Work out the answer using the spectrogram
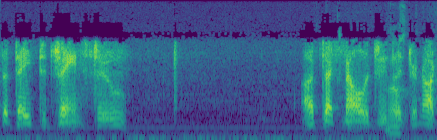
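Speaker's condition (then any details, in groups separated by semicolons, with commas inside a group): Tracheotomy; polio at age 13, within 24 hours unable to move or breathe, placed in iron lung; breathes with a respirator via tracheotomy, no longer uses an iron lung; can talk only when respirator allows, speaks while exhaling, machine assists inhaling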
